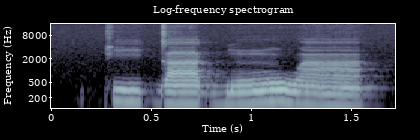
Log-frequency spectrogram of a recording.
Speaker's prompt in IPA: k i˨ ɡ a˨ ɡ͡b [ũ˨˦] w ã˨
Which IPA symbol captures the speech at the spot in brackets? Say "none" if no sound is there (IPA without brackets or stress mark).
ũ˨˦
